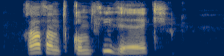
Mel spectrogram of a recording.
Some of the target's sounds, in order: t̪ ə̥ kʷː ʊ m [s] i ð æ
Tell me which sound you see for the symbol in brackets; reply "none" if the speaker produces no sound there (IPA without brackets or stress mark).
θ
